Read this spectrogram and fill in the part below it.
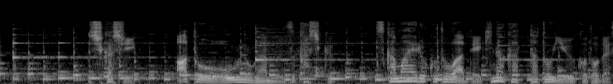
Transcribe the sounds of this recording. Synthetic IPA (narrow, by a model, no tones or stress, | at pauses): ɕi̥kaɕḭa̰t̪o̞ːɯ̟no̞ɡamɯ̟zɨkaɕi̥kɯ̟t͡sɨ̥kamae̞ɾɯ̟ko̞t̪o̞βad̪e̞kʲinakat̪ːat̪o̞jɯ̟ːko̞t̪o̞d̪e̞̰sɨ̥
